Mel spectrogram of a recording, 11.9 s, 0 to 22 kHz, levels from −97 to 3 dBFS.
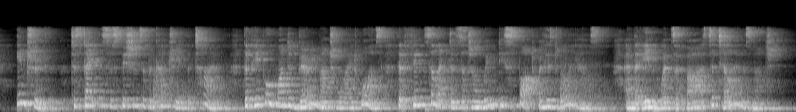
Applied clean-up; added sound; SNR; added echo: neural separator model SepFormer DNS4.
